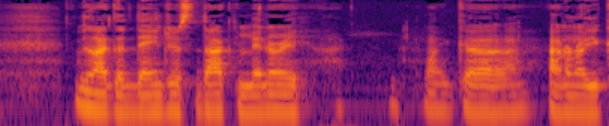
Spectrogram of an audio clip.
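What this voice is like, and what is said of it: Usual voice. Nothing is said of it.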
